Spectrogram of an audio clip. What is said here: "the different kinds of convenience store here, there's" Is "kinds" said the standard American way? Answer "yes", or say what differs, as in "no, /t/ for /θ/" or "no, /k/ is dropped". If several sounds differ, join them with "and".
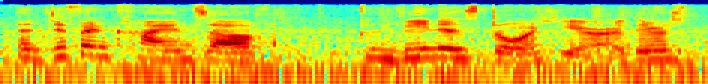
yes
